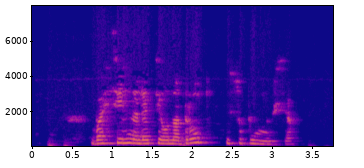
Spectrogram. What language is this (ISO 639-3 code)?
bel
